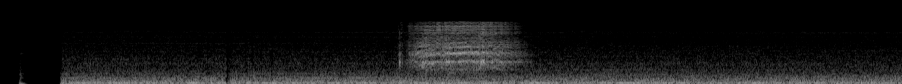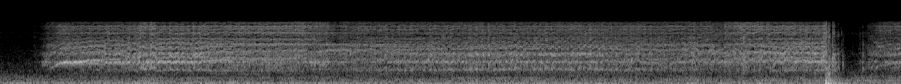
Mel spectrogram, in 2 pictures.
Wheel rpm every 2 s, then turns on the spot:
20, 20, 0, 70, 160, 160, 160, 110, 150.
none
